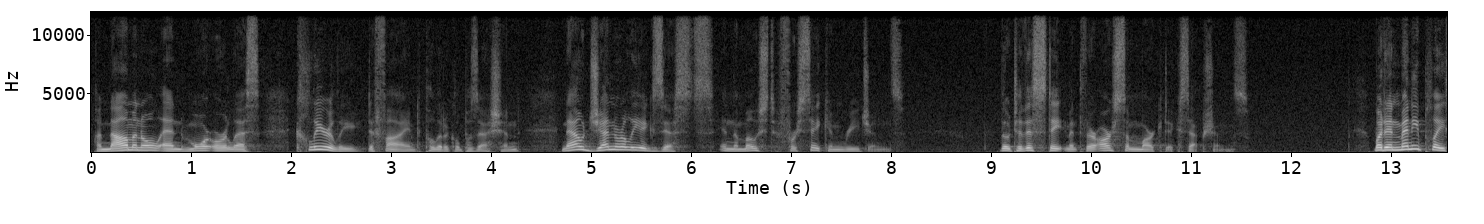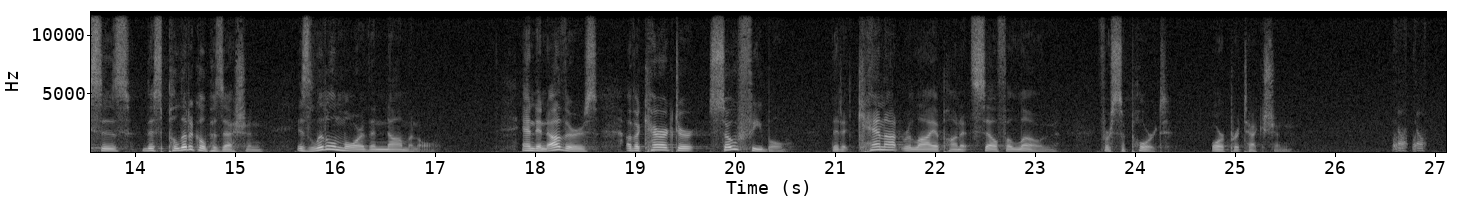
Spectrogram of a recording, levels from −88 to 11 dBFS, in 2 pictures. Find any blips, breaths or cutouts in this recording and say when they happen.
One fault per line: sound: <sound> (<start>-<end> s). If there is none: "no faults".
sound: laugh (26.6-26.9 s)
